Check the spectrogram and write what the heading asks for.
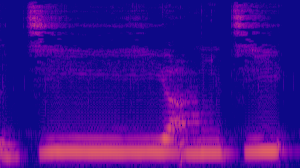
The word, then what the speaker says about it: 姜: There is a pronunciation as jiāng, jiāng, jiāng, okay, jiāng, jiāng. The second, the first tone, and ji, jiāng, jiāng, okay.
